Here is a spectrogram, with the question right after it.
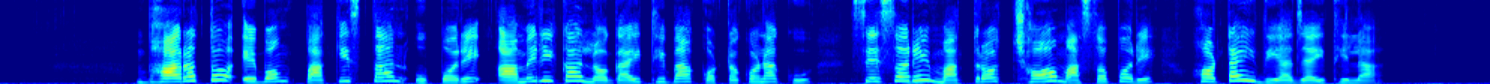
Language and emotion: Odia, neutral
